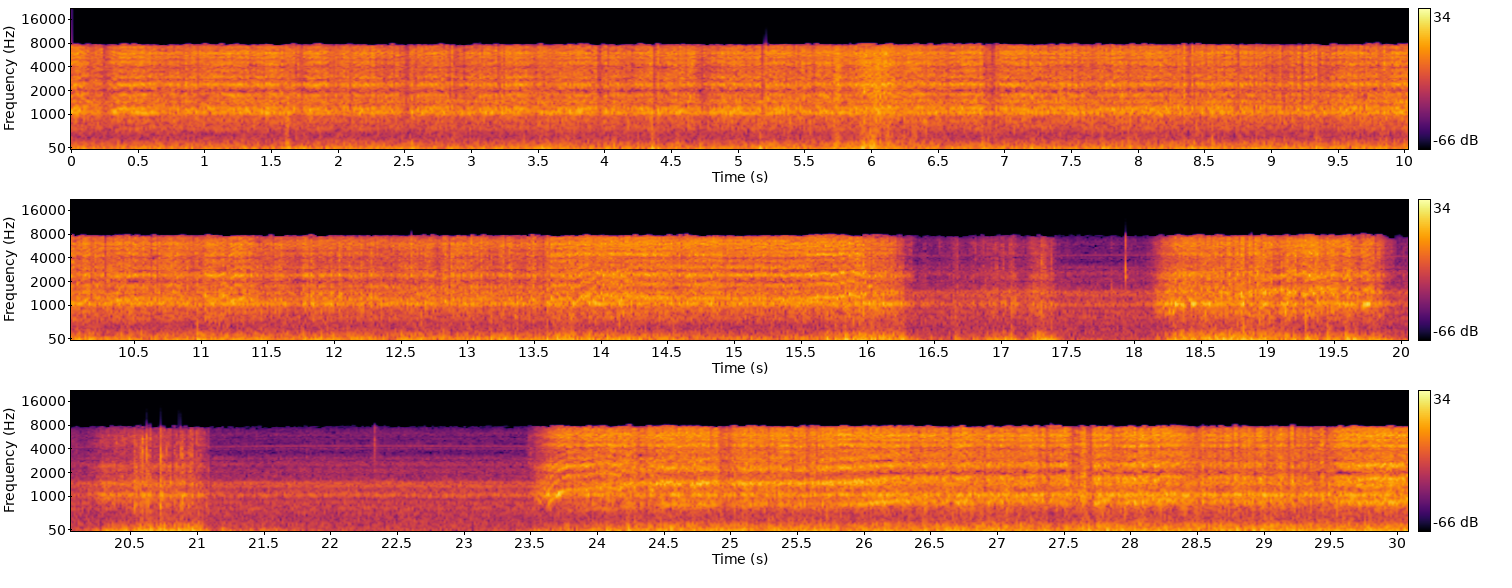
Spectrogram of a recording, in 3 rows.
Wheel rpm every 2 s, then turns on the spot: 160, 160, 160, 160, 160, 160, 160, 160, 40, 120, 20, 10, 190, 230, 230.
16-18 20-22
